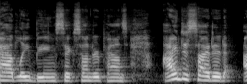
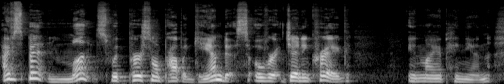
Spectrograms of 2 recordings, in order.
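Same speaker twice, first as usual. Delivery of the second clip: normal talking voice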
